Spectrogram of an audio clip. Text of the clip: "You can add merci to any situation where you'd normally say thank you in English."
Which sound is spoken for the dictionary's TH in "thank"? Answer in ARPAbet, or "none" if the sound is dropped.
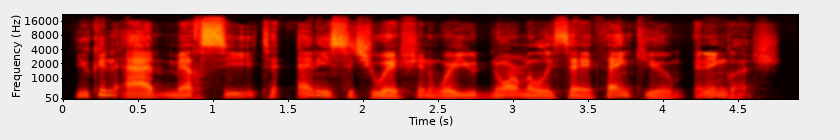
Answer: TH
